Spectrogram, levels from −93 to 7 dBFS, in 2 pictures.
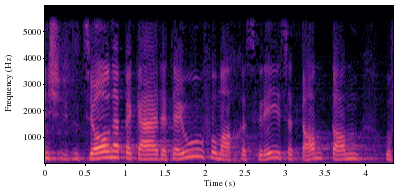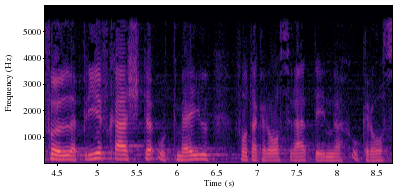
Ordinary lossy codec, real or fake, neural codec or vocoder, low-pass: none; real; none; 5.4 kHz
